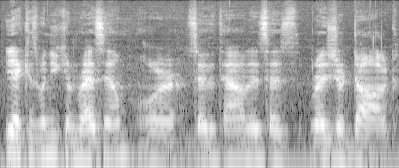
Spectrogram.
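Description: A man's voice: medium pitch, steady tone, moderate pace, a bit bright, a little hiss or hum. A man answering quiz questions in a casual chat with friends, laid-back and teasing. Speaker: quiz contestant.

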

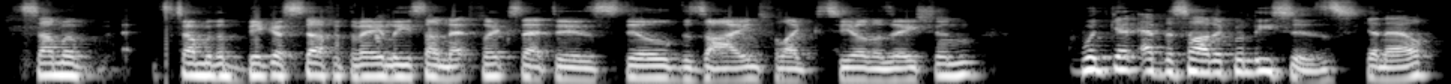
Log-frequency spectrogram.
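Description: A man co-hosting a podcast, chatting casually with lots of fillers and quick rambling bursts. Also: medium pitch, sharp tone. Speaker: podcast co-host. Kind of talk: casual chat.

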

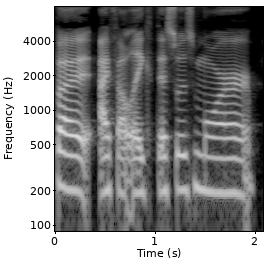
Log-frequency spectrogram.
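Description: A woman's voice: medium pitch, level tone, measured pace, gravelly, smooth, no room sound, studio quality. A woman hosting a casual solo podcast from her bed, chatting informally with girly slang. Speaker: podcast host. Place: on a bed indoors.

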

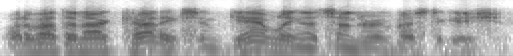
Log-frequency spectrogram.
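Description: An actor playing a hard-boiled private investigator, tense and clipped with wry asides, in a 1950s radio detective drama. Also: male voice, medium pitch, very animated, very fast. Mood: exasperated. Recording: dull vintage radio broadcast with music.

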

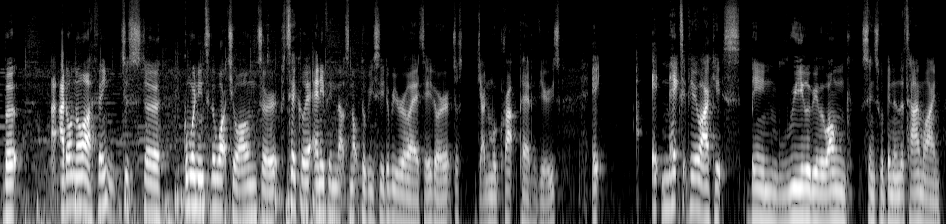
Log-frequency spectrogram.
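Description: A man's voice: mid-range voice, moderate pace, a bit bright, soft background music. A man, co-hosting a podcast in casual chat, rambling and swearing a lot. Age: 30s. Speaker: podcast co-host.

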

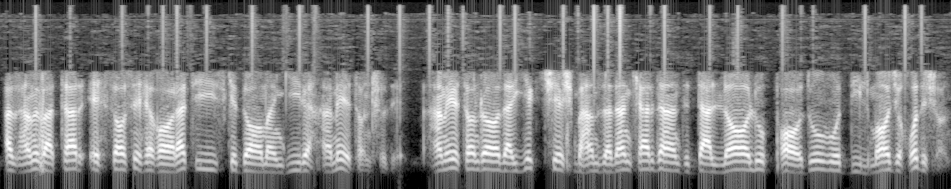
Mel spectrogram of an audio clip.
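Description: A man's voice: mid-range voice, flat delivery, close to an everyday voice. A man voicing a proud young landowner who speaks bitterly and defiantly. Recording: dull, dry lo-fi audio.

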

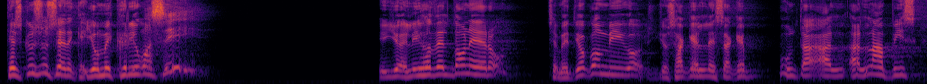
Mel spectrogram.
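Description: Puerto rican pastor guy telling his testimony, high gravelly voice, jokes around, big echoey church. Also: fairly bright tone. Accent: Puerto Rican Spanish. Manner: humorous storytelling with acted quotes. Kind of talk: testimony sermon. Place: church sanctuary. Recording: long hall reverb.

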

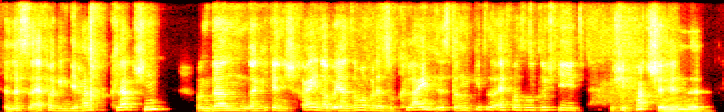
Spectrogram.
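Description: A man's voice: fairly high pitch, lively intonation, a little fast, few pauses, background noise. A man co-hosting a casual football podcast, laid-back and agreeable, often laughing along. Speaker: podcast co-host. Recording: roomy echo.

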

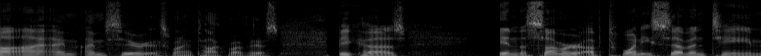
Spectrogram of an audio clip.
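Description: A man's voice: on the low side, no room sound, studio quality. A man hosting a radio talk show, addressing listeners and introducing segments.

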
